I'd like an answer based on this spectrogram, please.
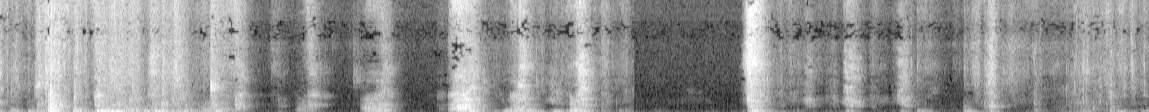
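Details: Mitrofan the pug grumbles and growls in short rough bursts, mixed with snorts, as he plays and refuses to return a slipper. A man repeatedly asks for the slipper between the noises.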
